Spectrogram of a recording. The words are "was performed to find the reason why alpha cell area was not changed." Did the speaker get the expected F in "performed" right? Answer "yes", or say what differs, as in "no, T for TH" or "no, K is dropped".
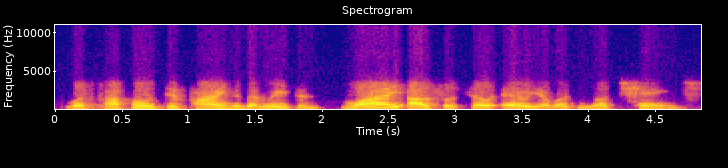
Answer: no, P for F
